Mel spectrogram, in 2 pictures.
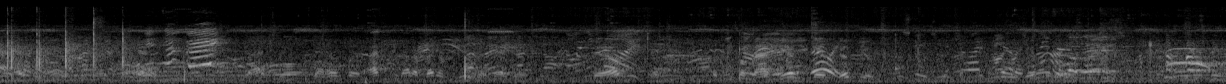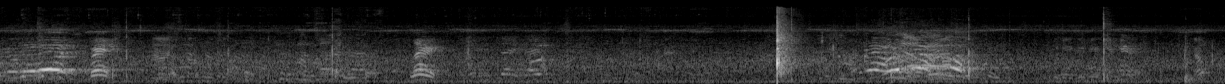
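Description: Men call out and chat across an open field.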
